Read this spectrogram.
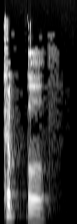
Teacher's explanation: the schwa sound from the second syllable is elided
